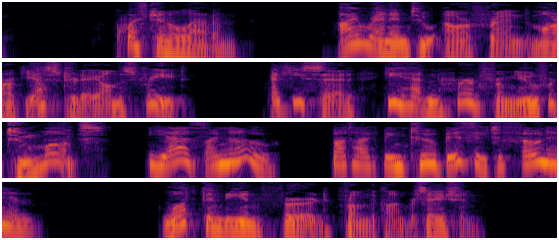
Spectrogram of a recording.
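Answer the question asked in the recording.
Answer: She hasn't contacted Mark for two months because she's been too busy.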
